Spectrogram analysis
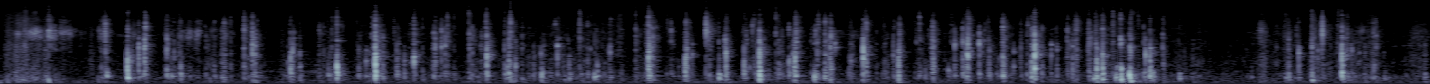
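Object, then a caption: Plastic toilet cleaner bottle with liquid. A hollow blue plastic Harpic toilet cleaner bottle with a red nozzle, holding liquid, is held close and shaken. It makes a dense run of quiet, sharp plastic crackles and liquid sloshing ticks, with a brief lull around the twelfth second before the shaking resumes.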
